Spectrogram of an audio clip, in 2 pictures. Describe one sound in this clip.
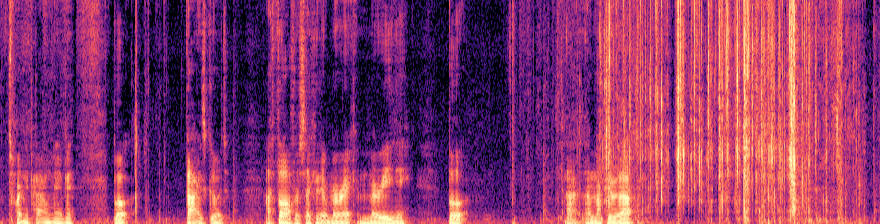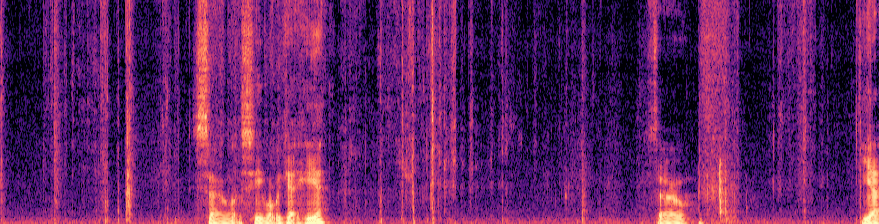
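Trading cards shuffle and slide against each other.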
